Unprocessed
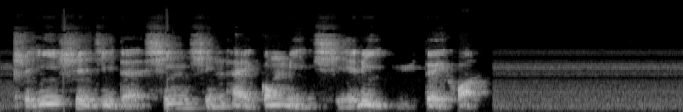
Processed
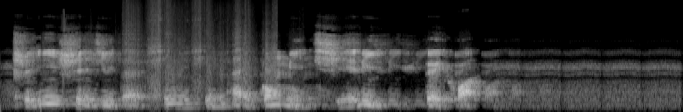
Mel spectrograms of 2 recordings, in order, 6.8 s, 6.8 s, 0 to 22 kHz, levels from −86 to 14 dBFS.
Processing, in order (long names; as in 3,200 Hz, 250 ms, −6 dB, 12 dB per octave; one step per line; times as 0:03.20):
0:01.14–0:02.77: running median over 25 samples
high-pass filter 530 Hz 6 dB per octave
on a send: repeating echo 269 ms, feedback 37%, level −19 dB
on the sum: fake sidechain pumping 150 BPM, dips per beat 1, −10 dB, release 113 ms
pitch vibrato 2.6 Hz 47 cents
level +4.5 dB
